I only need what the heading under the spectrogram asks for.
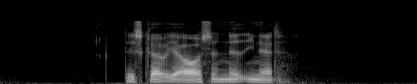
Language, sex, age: Danish, male, 30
